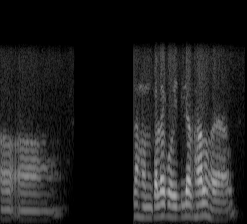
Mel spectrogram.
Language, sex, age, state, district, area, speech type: Assamese, male, 30-45, Assam, Jorhat, urban, conversation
